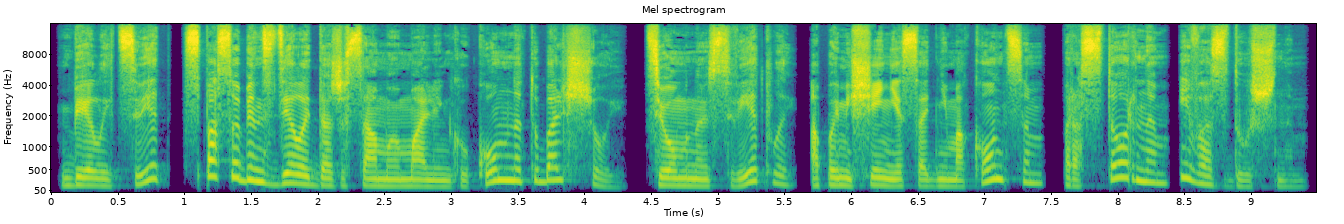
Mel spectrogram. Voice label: RUS

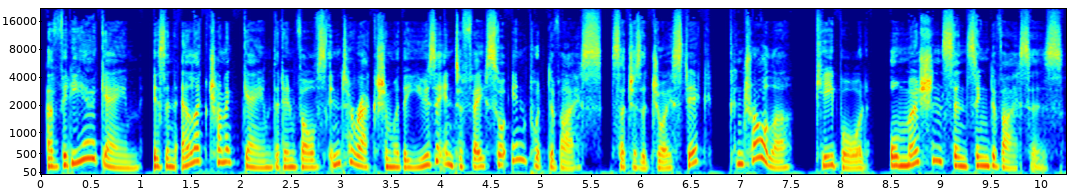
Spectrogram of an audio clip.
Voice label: eng

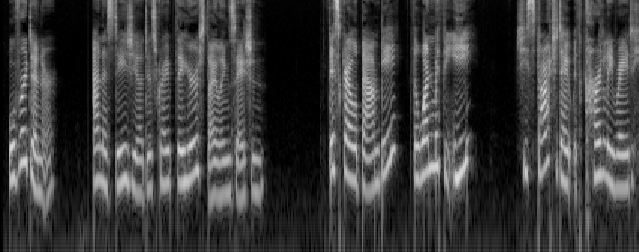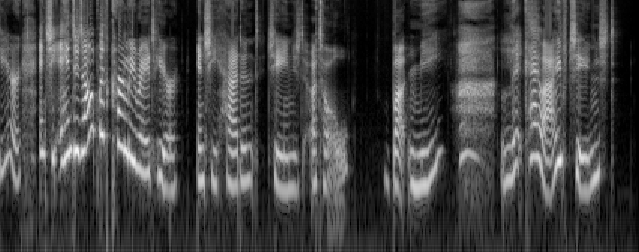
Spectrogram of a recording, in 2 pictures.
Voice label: Audiobook

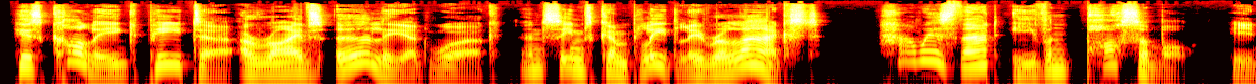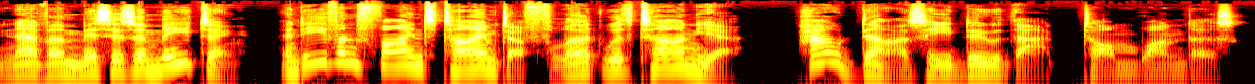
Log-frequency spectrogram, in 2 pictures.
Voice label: Audiobook

